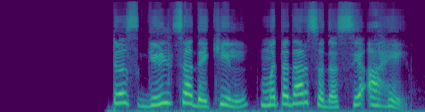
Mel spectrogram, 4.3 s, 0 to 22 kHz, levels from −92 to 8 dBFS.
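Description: Throughout the speech, the grainy, rough texture rather than MP3-style swirl points to likely Opus compression in its CELT mode, with bands noise-filled at a low rate consistent with about 24 kbps. The smooth fade-in near one second is deliberate editing, not damage.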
